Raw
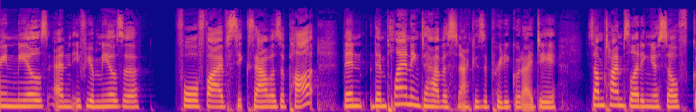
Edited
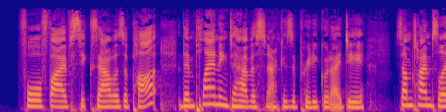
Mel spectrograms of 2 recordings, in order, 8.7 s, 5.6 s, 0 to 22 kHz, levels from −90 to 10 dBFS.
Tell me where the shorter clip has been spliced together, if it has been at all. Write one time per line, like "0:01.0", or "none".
0:02.2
